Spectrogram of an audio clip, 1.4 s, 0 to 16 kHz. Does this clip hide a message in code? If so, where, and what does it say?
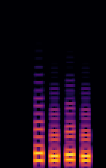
Yes: DTMF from 0.5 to 1.2 s, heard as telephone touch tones, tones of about 100 ms. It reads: 6484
